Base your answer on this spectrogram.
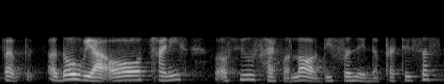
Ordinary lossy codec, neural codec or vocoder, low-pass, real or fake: none; none; 3.6 kHz; real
